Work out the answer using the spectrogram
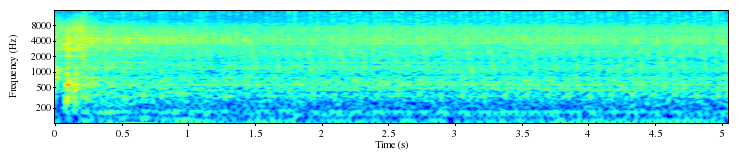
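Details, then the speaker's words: Diesel truck back after its turbo, replaced 12,000 miles earlier, failed noisily, engine started in the shop to check for blow-by: even, steady idle with a smooth low rumble and no knocks, rattles or hiss; normal idle. "Nothing, which is excellent. Sounds good."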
